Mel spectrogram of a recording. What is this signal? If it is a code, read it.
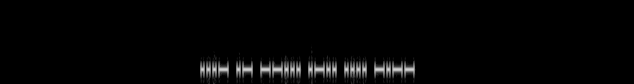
Morse code, heard as a keyed tone, about 40 wpm, 700 Hz. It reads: VA7LHY
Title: DXCC-100 Call Signs - 6 Characters - Repeated 3x - 40wpm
